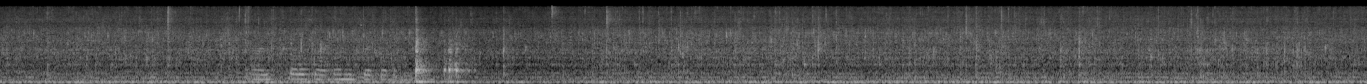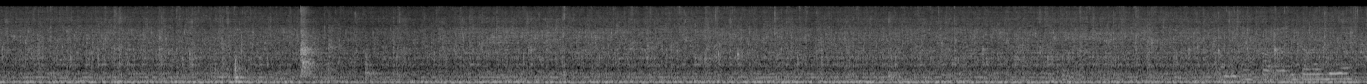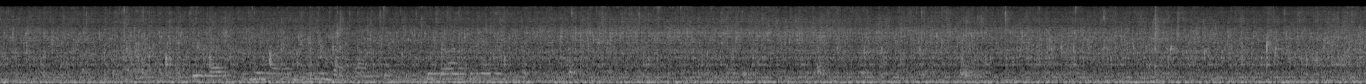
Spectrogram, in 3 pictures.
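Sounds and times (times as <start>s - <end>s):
chicken sizzling in oil: 0.0s - 41.0s.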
